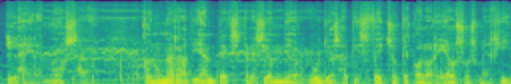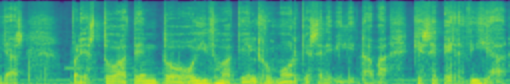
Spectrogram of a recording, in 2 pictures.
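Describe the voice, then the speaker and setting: Low deep guy reading a spooky classic story, measured and dramatic, bit of music behind. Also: gravelly. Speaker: narrator. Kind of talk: scripted literary horror narration.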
